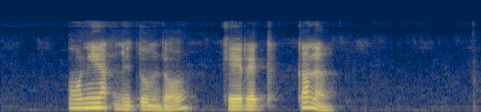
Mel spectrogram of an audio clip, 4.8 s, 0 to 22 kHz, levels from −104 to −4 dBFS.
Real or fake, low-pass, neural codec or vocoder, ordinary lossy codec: fake; 9.9 kHz; codec, 16 kHz in and 24 kHz out, 1.1 kbps, FireRedTTS-2 codec; Opus, 24 kbps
